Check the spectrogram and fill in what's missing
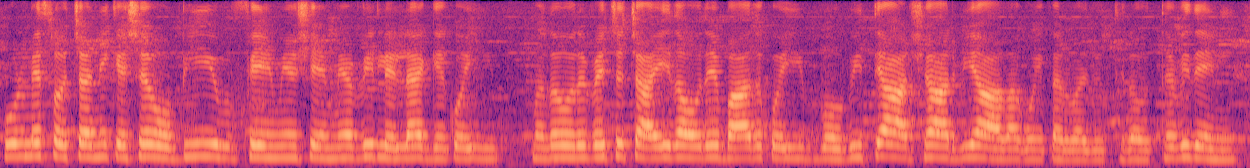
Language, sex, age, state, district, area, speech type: Dogri, female, 18-30, Jammu and Kashmir, Jammu, rural, spontaneous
